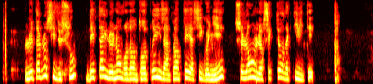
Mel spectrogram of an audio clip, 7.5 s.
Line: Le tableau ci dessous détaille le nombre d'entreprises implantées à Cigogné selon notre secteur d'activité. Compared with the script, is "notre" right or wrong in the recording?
wrong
